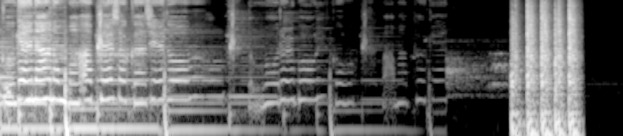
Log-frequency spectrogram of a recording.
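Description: A song with a low bass line winds down to near silence, then hard pounding on a door, part of the song's own ending, comes in a quick burst of about five loud knocks.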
